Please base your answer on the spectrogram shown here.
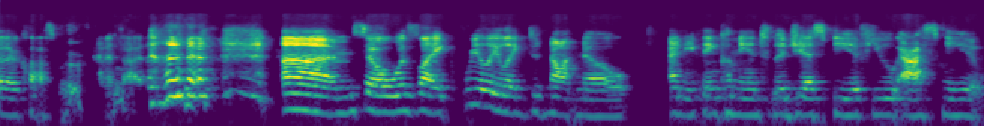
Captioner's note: laugh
